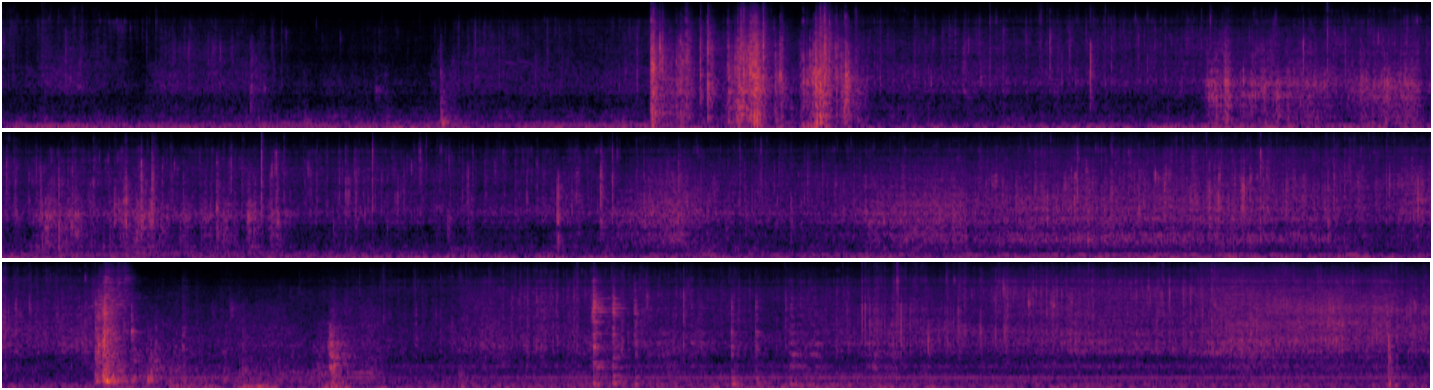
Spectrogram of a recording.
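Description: Grilled cheese sandwich sizzling in butter in a frying pan, the sizzle growing louder as the pan heats. A cluster of sharp knocks and clatters comes about four seconds in, and another single knock about twenty seconds in.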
